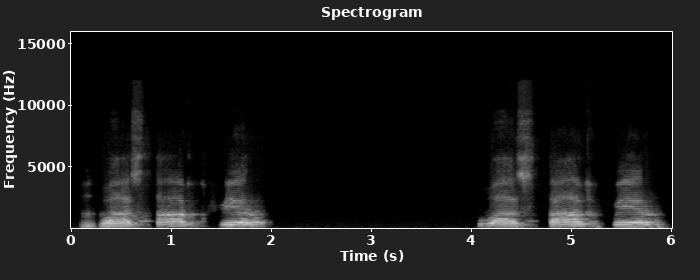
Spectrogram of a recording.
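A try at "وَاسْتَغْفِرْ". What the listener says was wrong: Ya, intinya jangan memantul di ghin. Dia mengalir aja rokhawah tagh, tagh, tagh. Fasabbih, fasabbih bihamdi rabbika wastaghfir.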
